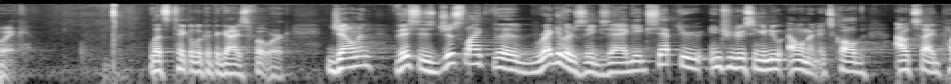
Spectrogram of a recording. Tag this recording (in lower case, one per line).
speech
